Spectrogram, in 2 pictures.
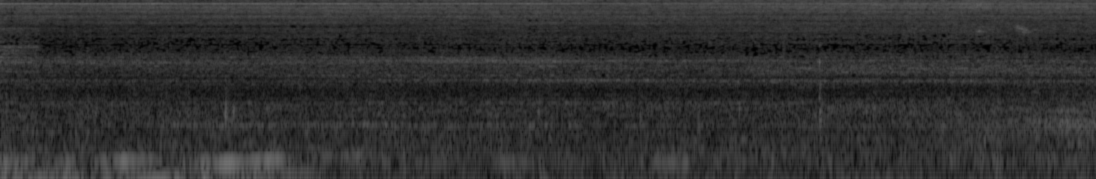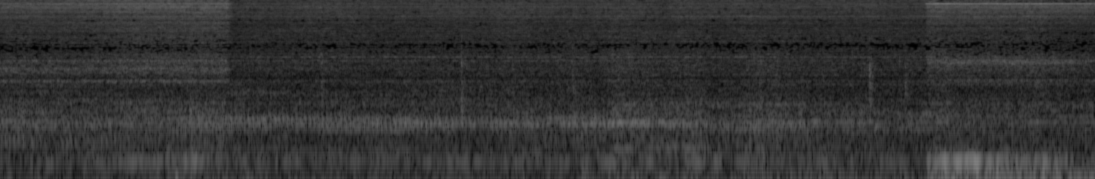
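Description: O gauge model steam train pulling out of the station: a steady hiss with a low rolling rumble from the wheels on the track, which fades after the first few seconds and comes back louder near the end.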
